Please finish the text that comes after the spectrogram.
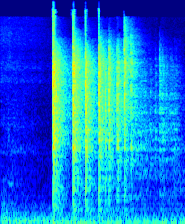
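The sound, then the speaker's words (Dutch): A die rolls and clatters across a hard surface: a sharp first knock, then a quick, uneven run of about half a dozen bright clicks that slowly fade as it settles. “prima, je mag de dobbelsteen nog een keer laten rollen.”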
